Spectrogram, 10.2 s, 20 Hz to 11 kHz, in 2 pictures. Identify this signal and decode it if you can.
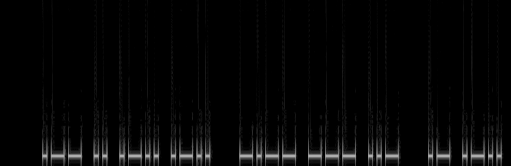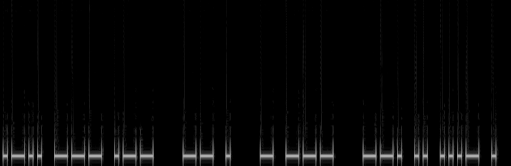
Morse code, heard as a keyed tone, about 28 wpm, 700 Hz. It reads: WILL YOU ALLOW ME TO GIVE
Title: Sentences from Top 1200 Words 28wpm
